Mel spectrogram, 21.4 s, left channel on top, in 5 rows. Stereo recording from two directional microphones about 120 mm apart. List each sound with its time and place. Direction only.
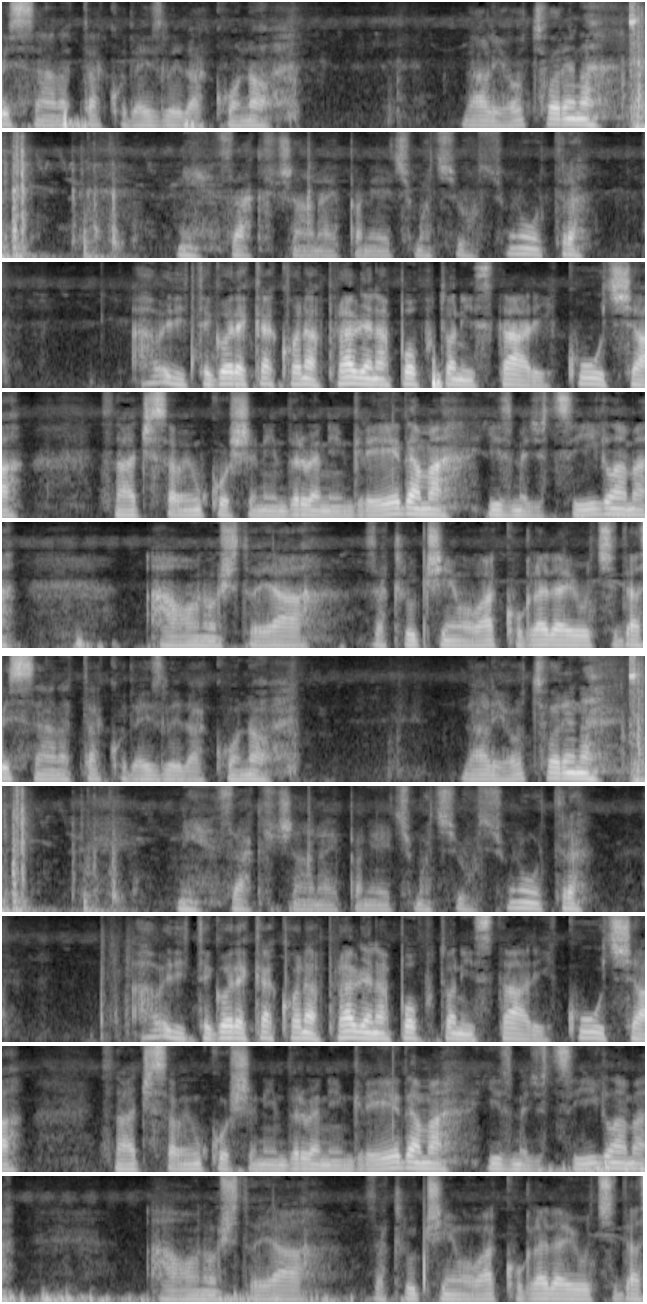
0.0 s speech: 45° right (ahead or behind)
3.1 s speech: 50° right (ahead or behind); by 4.1 s 70° right (ahead or behind)
5.5 s speech: 40° right (ahead or behind)
9.4 s speech: 30° right (ahead or behind); by 21.4 s 10° right (ahead or behind)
